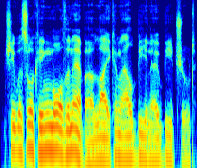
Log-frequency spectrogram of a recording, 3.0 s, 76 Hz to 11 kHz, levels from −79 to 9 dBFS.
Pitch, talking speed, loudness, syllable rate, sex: 100 Hz, 205 wpm, -14 LUFS, 5.3 syllables/s, male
